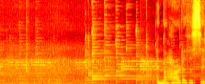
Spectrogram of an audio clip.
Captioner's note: vehicles passing; horns honking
